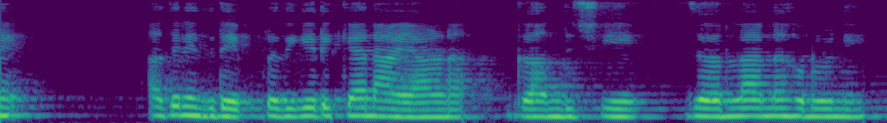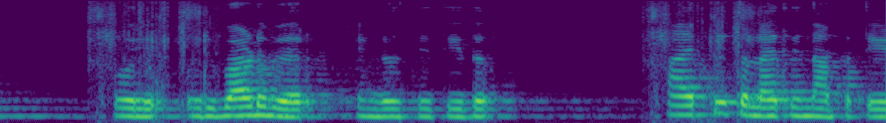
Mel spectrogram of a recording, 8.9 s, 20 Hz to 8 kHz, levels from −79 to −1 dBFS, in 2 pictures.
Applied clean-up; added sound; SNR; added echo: neural separator model SepFormer DNS4.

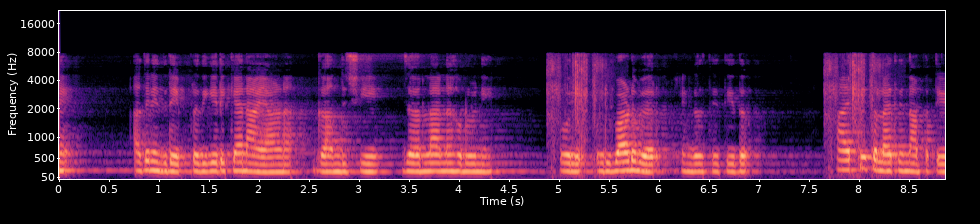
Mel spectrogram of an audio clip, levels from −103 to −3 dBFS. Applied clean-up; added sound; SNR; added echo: none; Scissors; 17 dB; reverberation time 2.7 s.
